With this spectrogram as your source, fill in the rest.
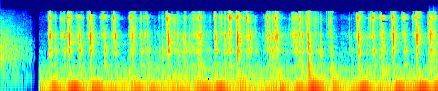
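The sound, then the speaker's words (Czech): Rapid typing on a laptop keyboard, a few quick keystrokes before the laptop is closed, a steady stream of light clicking over a low background hum, with no voices. “Po pár těch úderech do klávesnice zavírám počítač a mířím znovu k hemicyklu.”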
